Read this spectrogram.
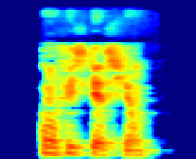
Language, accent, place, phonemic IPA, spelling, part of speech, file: French, France, Lyon, /kɔ̃.fis.ka.sjɔ̃/, confiscation, noun, LL-Q150 (fra)-confiscation.wav
- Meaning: confiscation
